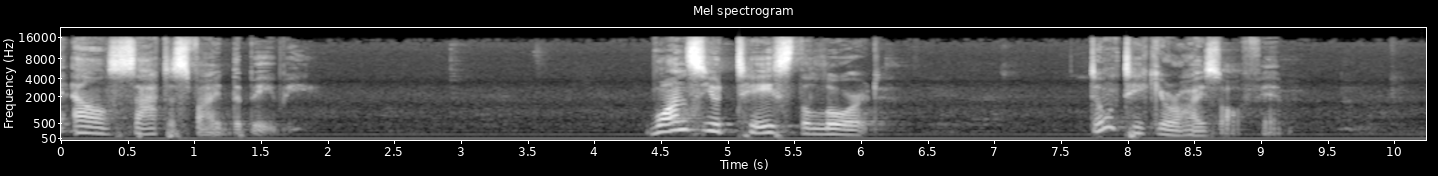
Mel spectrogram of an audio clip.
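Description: A woman speaks with animation through a microphone, pausing between phrases.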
